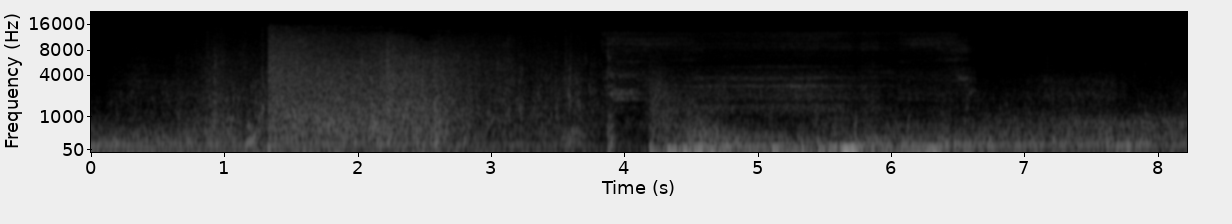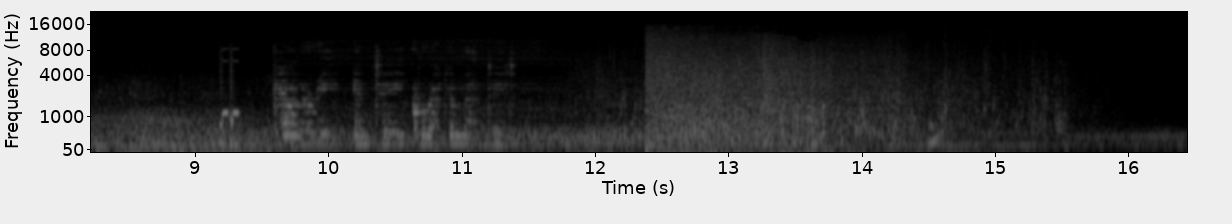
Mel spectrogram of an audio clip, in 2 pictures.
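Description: Water splashes and rushes as a swimmer breaks the surface.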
